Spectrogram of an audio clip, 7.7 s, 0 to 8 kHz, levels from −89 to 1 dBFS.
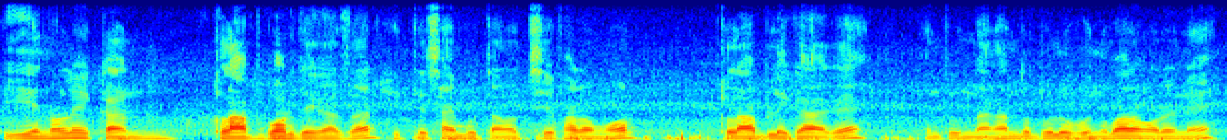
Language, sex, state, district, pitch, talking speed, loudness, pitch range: Chakma, male, Tripura, Dhalai, 115 Hz, 190 wpm, -19 LUFS, 110-125 Hz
